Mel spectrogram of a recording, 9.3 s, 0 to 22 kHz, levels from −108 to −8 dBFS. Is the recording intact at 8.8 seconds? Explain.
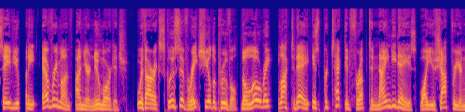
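Yes, the audio is intact at 8.8 seconds, with no fault present at that moment.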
